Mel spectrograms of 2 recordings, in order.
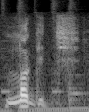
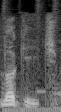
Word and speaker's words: luggage: The word is correctly pronounced luggage, and of course it is a noun. It is not pronounced luggage, but luggage.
